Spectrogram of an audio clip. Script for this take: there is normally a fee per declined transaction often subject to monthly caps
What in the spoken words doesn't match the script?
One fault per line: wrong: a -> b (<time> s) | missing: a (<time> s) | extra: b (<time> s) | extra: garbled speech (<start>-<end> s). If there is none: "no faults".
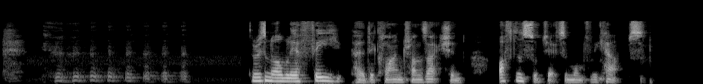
no faults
